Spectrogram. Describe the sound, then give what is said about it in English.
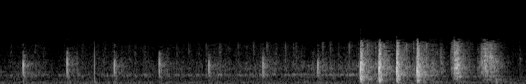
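Typing on what sounds like a typewriter: evenly spaced single key clacks, then a quicker, louder cluster of strikes near the end, with no voices. “Are you typing? Sure. I help her out sometimes.”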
